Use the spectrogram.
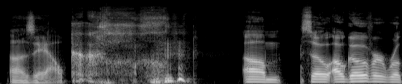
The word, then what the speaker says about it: Xaoc: Xaoc. Mm. I do want to pronounce it correctly. Xaoc.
